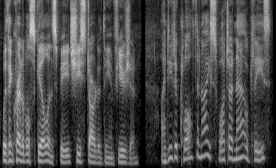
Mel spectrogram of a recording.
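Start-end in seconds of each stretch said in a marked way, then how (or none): 3.2-5.4 put-on lightly higher young woman's voice; urgent request from a nurse; lightly voiced healer, urgent; Phoebe's voice. A narrator's reading. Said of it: "Phoebe said".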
